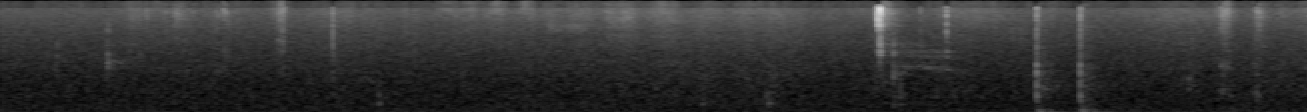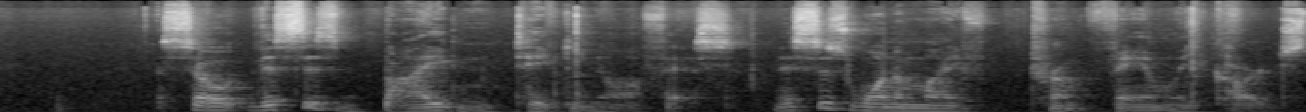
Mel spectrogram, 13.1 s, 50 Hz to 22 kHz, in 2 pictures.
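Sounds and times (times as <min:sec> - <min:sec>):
cards clicking and tapping: 0:12.4 - 0:12.7.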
